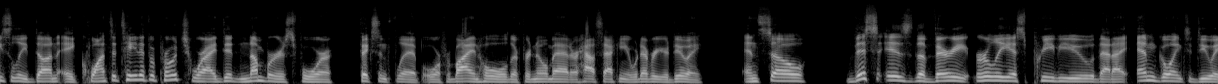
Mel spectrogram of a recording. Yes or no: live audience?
yes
